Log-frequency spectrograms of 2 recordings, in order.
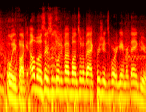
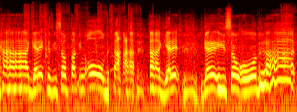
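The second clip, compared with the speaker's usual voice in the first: mocking laugh; 6 semitones higher than usual. Mocking a chatter for being old.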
